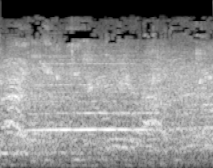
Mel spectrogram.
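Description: Basketball arena crowd noise during live play, with a thin steady tone held for about a second shortly after the start.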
